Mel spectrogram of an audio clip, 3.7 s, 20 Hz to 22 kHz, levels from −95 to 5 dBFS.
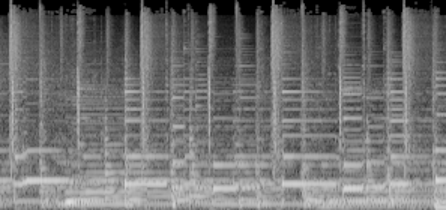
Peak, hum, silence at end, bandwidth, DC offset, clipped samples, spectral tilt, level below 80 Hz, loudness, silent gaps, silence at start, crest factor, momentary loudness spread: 0 dBFS; none; 0 s; over 20 kHz; under 0.1%; under 0.1%; -4 dB/octave; -42 dBFS; -17 LUFS; none; 0 s; 16 dB; 2 LU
